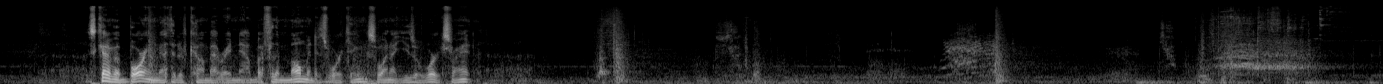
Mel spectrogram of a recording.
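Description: Swords clash and slash.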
